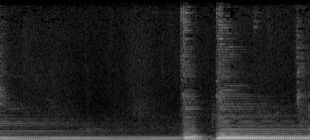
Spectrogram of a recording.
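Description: An electric guitar chord with normal tone control rings warm and steady, fading slightly before a second chord is struck and held, loud and close.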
